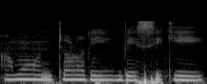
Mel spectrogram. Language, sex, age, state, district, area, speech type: Odia, female, 18-30, Odisha, Nuapada, urban, spontaneous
